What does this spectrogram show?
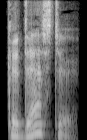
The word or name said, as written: cadastre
